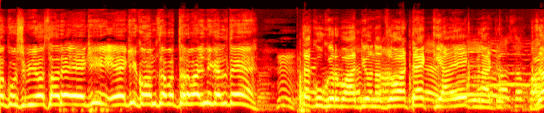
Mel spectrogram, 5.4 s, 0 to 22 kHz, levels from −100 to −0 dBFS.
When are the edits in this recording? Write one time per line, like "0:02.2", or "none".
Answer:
0:02.9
